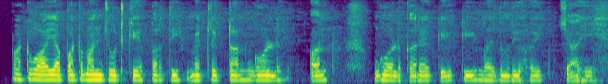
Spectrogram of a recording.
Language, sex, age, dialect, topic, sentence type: Maithili, male, 46-50, Bajjika, agriculture, question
